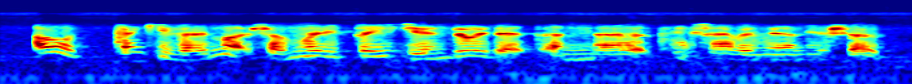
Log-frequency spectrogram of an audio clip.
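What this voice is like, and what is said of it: British accent. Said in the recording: “You have a very British accent there”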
